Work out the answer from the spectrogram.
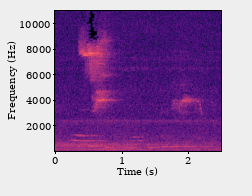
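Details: Common starling (Sturnus vulgaris), recorded 21 May 2016, giving a quick, very high, thin squeaky burst, then a short slurred whistle, over a low steady hum.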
